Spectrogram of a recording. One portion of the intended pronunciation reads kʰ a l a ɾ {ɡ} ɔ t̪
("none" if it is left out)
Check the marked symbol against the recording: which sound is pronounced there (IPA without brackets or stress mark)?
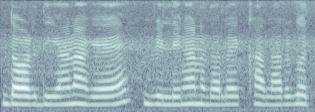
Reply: ɡ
